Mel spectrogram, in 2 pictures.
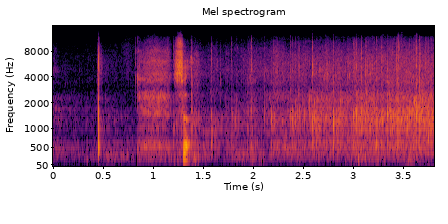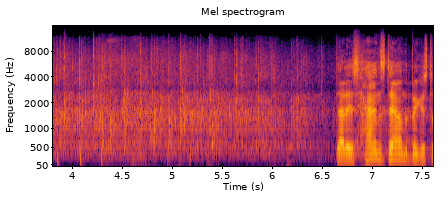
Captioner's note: applause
